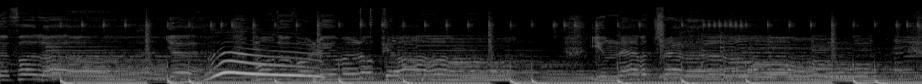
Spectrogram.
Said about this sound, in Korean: 자, 어떤 로고송인지 하시는 분들이 있으실 것 같아서 한번 짧게 들어보도록 하겠습니다. 듣겠습니다.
